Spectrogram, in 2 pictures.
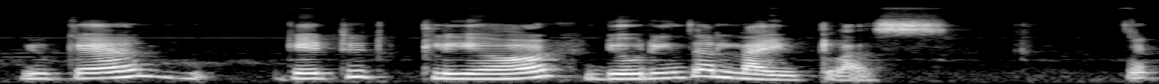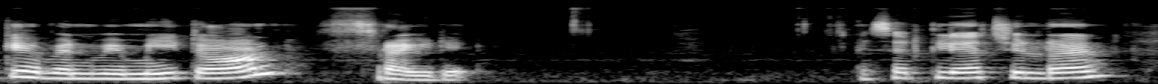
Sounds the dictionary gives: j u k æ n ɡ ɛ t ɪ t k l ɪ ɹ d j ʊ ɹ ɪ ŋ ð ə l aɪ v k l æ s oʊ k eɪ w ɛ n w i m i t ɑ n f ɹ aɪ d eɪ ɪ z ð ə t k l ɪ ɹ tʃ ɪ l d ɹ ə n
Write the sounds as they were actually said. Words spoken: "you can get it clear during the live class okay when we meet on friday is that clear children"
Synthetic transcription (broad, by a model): j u k æ n ɡ ɛ t ɪ t k l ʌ ɹ d j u ɹ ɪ ŋ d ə l aɪ v k l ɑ s oʊ k eɪ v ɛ n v i m i t ɑ n f ɹ aɪ d eɪ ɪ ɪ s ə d k l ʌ ɹ tʃ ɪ l d ɹ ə n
